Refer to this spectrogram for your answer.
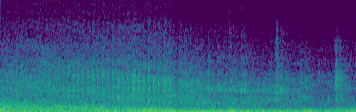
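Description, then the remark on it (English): A motorcycle engine drones loudly and steadily for a couple of seconds as it passes outside, with low harmonic rumble, no voices present. “Thank you, motorcycle.”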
